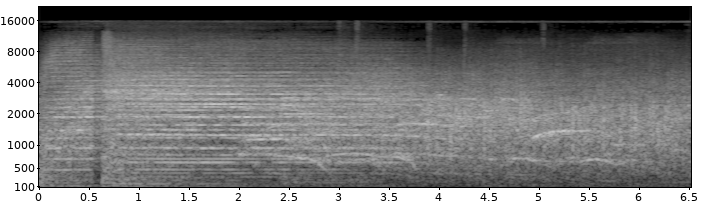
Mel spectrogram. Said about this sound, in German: Ja, meine Damen und Herren, wenn der Beifall gerade so anhält, kann ich gleich die Band vorstellen, die uns heute Abend mit Swing und guter Laune unterhalten wird.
